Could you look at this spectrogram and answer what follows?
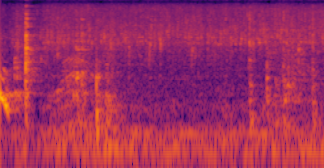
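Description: Food sizzles and crackles steadily in a Hexclad frying pan, a close, continuous fry with a few sharper clinks and stirring sounds near the start.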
